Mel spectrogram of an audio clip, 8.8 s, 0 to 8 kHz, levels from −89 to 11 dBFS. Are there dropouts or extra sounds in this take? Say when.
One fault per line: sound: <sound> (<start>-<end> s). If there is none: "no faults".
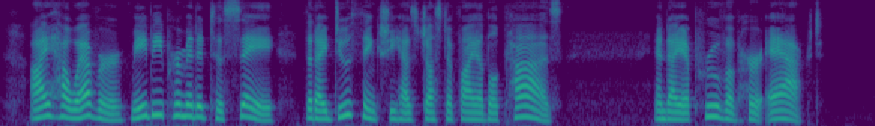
no faults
